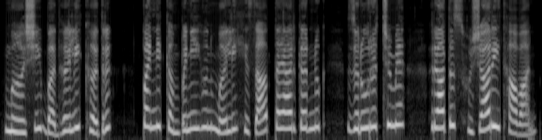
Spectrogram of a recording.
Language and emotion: Kashmiri, fearful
